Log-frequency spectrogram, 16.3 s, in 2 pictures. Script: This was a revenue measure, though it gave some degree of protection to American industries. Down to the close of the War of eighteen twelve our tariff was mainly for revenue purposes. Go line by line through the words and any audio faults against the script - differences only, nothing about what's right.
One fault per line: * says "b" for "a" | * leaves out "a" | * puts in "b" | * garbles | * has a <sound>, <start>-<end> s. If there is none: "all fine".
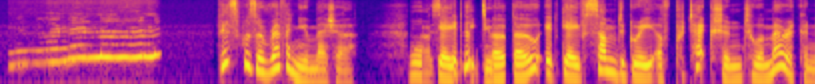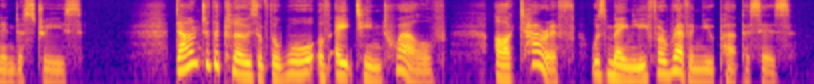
* has a sigh, 0.1-1.6 s
* garbles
